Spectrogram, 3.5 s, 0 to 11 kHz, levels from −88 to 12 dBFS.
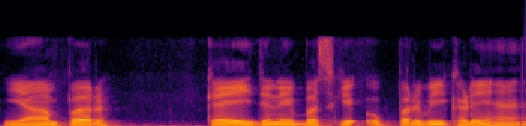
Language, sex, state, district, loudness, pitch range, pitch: Hindi, male, Punjab, Fazilka, -14 LUFS, 130-150 Hz, 140 Hz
